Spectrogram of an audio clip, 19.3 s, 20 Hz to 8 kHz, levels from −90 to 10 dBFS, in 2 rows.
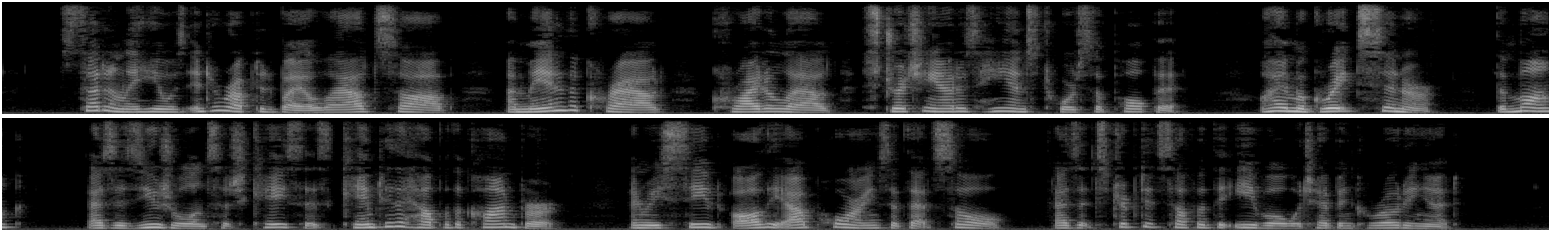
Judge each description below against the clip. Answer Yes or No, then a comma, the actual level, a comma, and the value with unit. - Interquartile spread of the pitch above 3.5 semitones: Yes, average, 4.1 semitones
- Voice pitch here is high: Yes, high, 200 Hz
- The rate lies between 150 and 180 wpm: No, average, 195 wpm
